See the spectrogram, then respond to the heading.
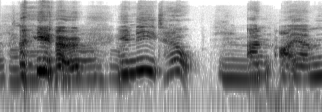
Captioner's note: chuckles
